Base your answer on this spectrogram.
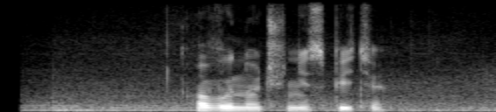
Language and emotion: Russian, neutral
